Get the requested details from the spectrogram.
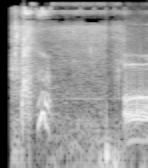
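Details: A single small, sharp burst of breath with a brief squeak from a newborn baby, followed by faint noise: sneezing.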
